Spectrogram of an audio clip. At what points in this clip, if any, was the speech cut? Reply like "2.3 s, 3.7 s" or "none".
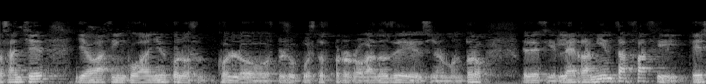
5.2 s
